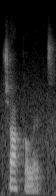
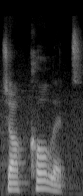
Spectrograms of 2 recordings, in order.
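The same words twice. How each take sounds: First: The middle vowel is dropped. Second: The middle vowel is clearly pronounced. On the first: The speaker calls it right. "নেটিভরা বলেন" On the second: The speaker calls it wrong. "খ এর পরে একটা ও আছে, লেখায় আসে, আমি সেটা উচ্চারণ করেছি"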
